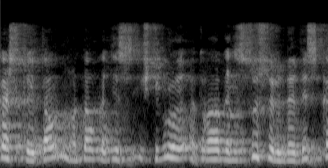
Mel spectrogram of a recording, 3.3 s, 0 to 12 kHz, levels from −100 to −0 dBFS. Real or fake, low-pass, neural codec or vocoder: fake; 7.2 kHz; codec, 16 kHz, 4 kbps, FreqCodec, larger model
